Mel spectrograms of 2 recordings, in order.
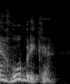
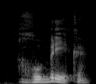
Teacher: A sílaba forte vai cair aqui, ó, no bri.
